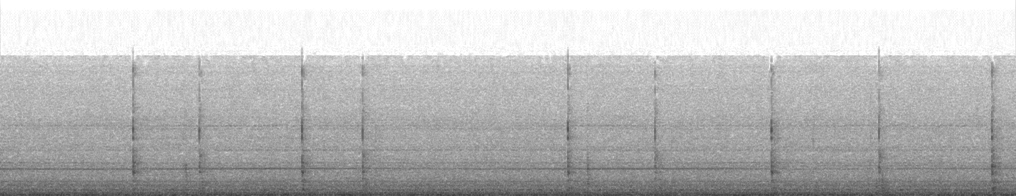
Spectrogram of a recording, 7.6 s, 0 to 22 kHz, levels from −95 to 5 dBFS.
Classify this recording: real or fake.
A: fake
